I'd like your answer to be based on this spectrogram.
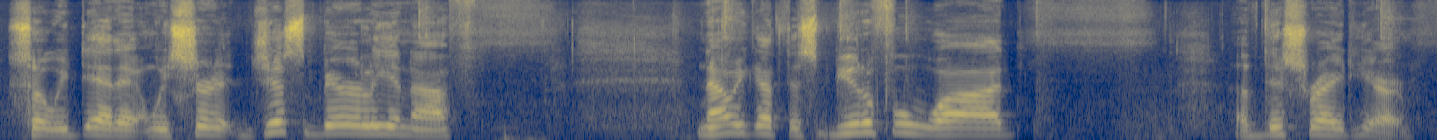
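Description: A man's voice: sits high, normal speed, long pauses, darkish tone. Folksy, chatty man hosting a cooking demo. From Massachusetts, US. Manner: folksy, chatty, talks straight to the viewers. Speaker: cooking show host. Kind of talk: homey cooking demonstration. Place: basement kitchen of a town hall.

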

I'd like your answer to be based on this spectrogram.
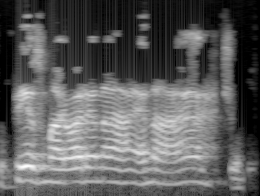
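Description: An older man, a guest lecturer, answers questions in a relaxed talk over a video call, picked up by a webcam with lo-fi sound. His high, darkish voice shows little pitch movement at a normal speed, and he wanders, restarting often and tacking on tag questions.

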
